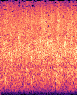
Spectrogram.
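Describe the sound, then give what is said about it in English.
A church crowd claps steadily, a dense, even wash of many hands with no pauses and no talking, holding at a fairly strong level throughout. “They weren't cheering me like y'all are.”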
